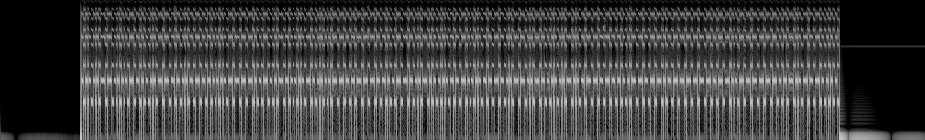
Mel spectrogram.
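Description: A video game's text printout gives off a steady, buzzy electronic beep.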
